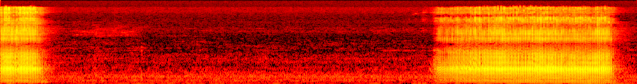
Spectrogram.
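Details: A pet snoring.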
